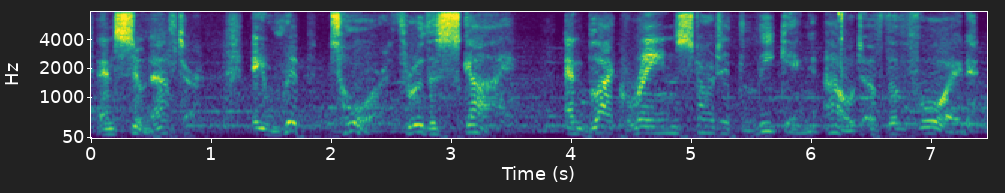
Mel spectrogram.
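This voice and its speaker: A man voice actor playing a distrustful, demanding guest in an anime game, formal and stern in delivery. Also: fairly high pitch. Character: indignant wealthy male guest, distrustful and demanding. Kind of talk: scripted anime game dialogue. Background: game music.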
